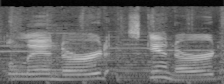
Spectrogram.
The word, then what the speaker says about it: Lynyrd Skynyrd: September 13th, 1973, Lynyrd Skynyrd releases, pronounced Lynyrd Skynyrd, their debut album.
